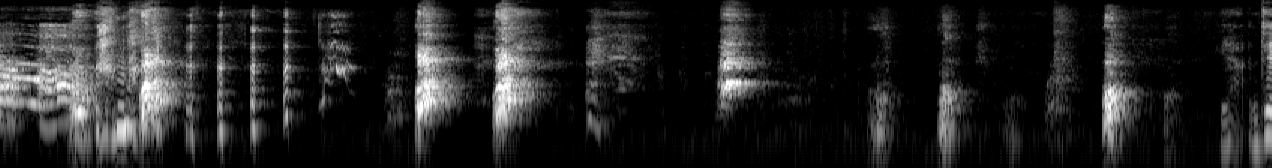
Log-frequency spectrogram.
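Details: Bernedoodle puppy giving a fast, irregular run of sharp barks and brief noisy yelps, some crowded together, others spaced out, loud at the start and trailing off unevenly.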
